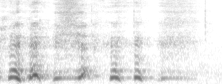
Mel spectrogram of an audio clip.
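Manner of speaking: loud, high burst of laughter; real high-pitched laugh. Real, not acted. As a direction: crack up at your own teasing. Teasing girlfriend about her glare.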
